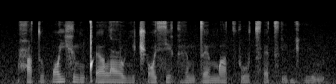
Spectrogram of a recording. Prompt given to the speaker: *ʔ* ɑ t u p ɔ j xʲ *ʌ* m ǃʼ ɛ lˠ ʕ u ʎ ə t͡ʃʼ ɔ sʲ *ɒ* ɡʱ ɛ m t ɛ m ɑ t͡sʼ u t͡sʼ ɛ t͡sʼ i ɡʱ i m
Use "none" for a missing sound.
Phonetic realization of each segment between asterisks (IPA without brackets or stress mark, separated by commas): ħ, ʌ, ɑ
